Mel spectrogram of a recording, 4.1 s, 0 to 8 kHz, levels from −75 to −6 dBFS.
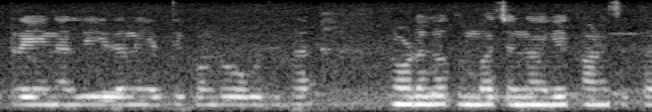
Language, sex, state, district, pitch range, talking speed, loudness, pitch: Kannada, female, Karnataka, Raichur, 205-210 Hz, 130 wpm, -15 LUFS, 210 Hz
